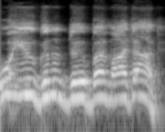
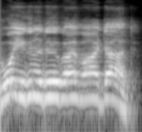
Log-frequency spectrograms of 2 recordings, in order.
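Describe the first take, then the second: First: Higher put-on Welsh accent at normal loudness; broad Welsh accent. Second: Louder, higher put-on Welsh accent demanding an answer; angry Welsh son on the phone, loud and high; broad Welsh accent. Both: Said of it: "on a really broad Welsh accent".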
